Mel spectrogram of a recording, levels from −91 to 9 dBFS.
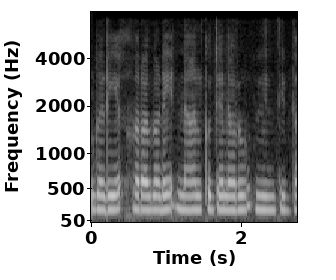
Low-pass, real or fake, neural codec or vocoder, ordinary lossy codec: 7.2 kHz; fake; codec, 16 kHz, 1 kbps, FunCodec, trained on LibriTTS, 50 frames a second; none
